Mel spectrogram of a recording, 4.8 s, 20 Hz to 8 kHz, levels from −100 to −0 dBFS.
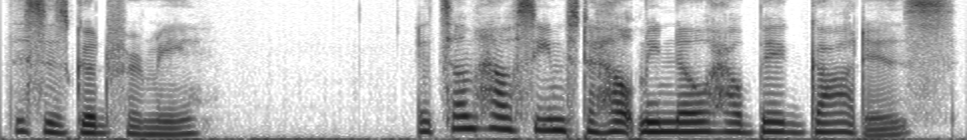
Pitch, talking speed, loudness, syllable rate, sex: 195 Hz, 200 wpm, -16 LUFS, 4.7 syllables/s, female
